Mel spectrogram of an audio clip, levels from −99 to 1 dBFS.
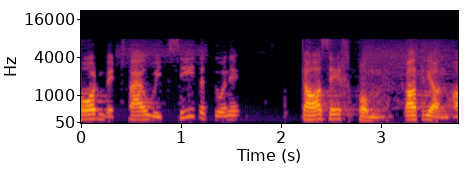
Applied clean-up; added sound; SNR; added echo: classical method spectral subtraction.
